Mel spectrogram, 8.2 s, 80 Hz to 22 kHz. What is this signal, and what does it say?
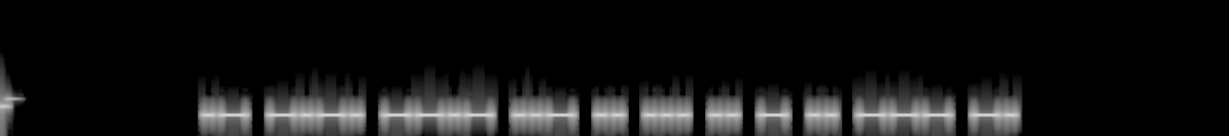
Morse code, heard as a keyed tone, about 22 wpm, 700 Hz. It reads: ACQUISITION
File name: practice / 22wpm / Eleven Letter Words - 22wpm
